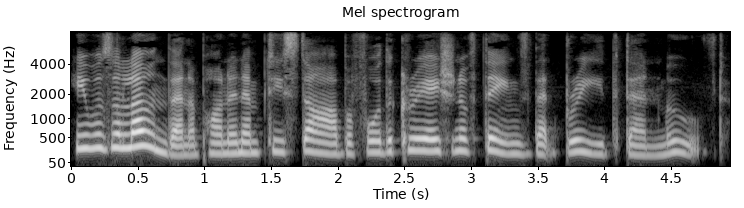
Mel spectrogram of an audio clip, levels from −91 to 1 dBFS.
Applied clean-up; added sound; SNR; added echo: none; none; none; none.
